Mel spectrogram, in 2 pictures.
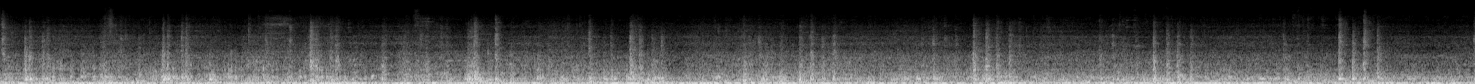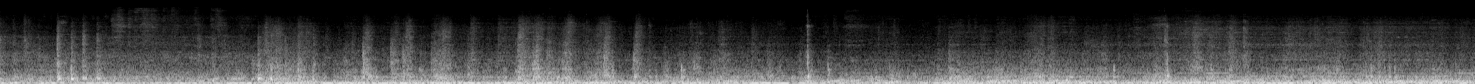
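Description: W7-class electric tram running along the track, heard from the cab: a steady rumble with frequent sharp clicks from the wheels going over the rails.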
